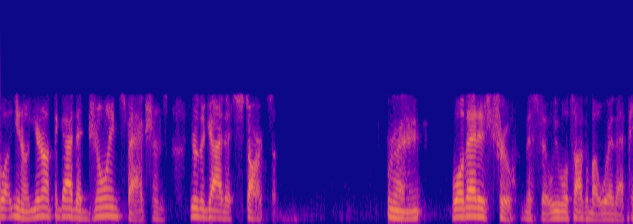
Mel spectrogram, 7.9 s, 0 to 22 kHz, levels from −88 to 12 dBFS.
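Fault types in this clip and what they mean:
G.729 codec: The whole clip carries the sound of a low-rate speech codec that rebuilds the voice from a vocal tract model, a pitch predictor and a few pulses per frame instead of sending the waveform. The damage is plainly audible: a slightly rough, synthetic texture with nothing above 4 kHz, which fits an 8 kbit/s G.729 stream. Simple band-limiting would only muffle the speech, and a transform codec would smear or swirl it. This one sounds artificially rebuilt.
VoIP packet loss concealed by the speech codec: From 3.15 to 3.23 s, audio is missing and the decoder fills the gap by extending its last pitch and filter settings at falling gain. The speech turns into a brief buzzy or coloured smear that fades, and the loss fits two missing 10 ms frames. A plain dropout would leave silence or a click. Here the gap is papered over with synthetic, decaying sound carrying the previous frame's character.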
